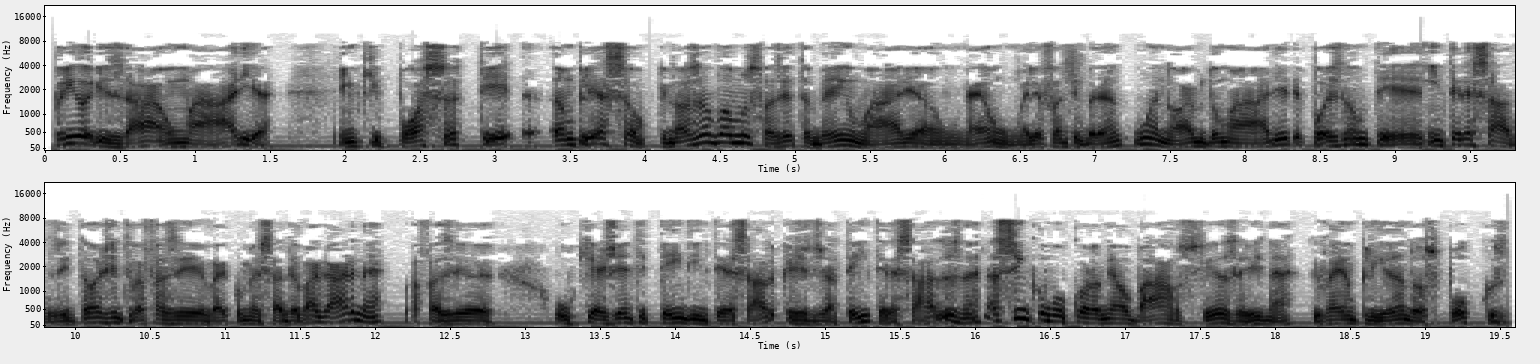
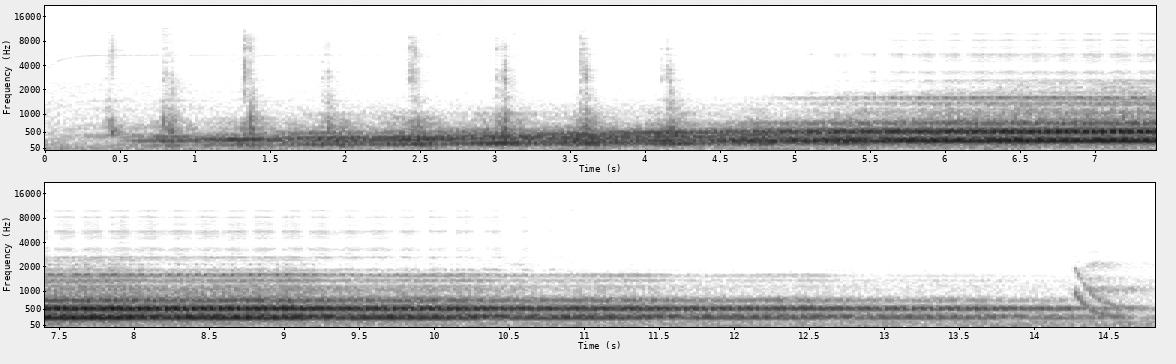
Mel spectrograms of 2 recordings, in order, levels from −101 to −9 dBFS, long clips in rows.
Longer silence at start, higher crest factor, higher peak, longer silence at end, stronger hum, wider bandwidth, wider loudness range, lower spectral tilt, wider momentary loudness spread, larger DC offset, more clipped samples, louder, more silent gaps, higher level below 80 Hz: second, 0.05 s vs 0.6 s; about the same, 12 dB vs 16 dB; first, 0 dBFS vs -10 dBFS; second, 0 s vs 0.35 s; neither; first, 8 kHz vs 1.9 kHz; second, 1 LU vs 14 LU; second, -5.5 dB/octave vs -11 dB/octave; second, 4 LU vs 20 LU; neither; neither; first, -13 LUFS vs -26 LUFS; neither; first, -44 dBFS vs -66 dBFS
